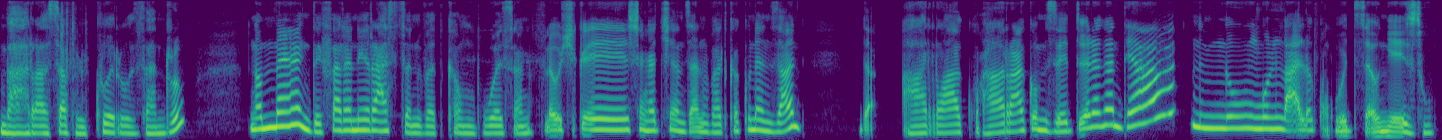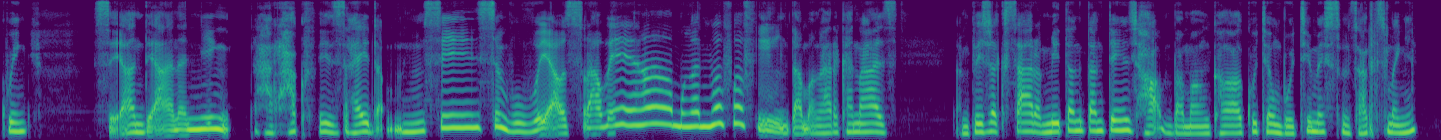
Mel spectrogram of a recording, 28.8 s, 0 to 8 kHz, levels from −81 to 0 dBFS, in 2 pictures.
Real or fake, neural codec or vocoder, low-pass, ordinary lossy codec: real; none; none; none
